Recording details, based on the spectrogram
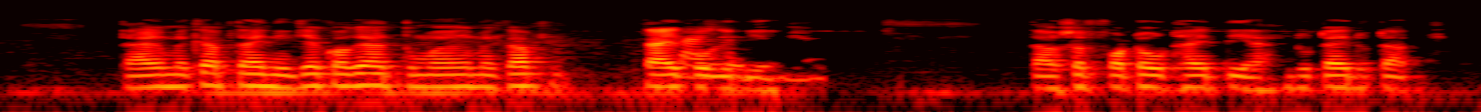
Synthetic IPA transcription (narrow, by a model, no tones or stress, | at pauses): t̪ajmekap̚t̪ajnid͡ʒekɔɾeat̪umamekap̚ | t̪ajkoɾid̪i | t̪asɔt̪fʰɔʈouʈʰajd̪ijad̪uʈajd̪uʈap̚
